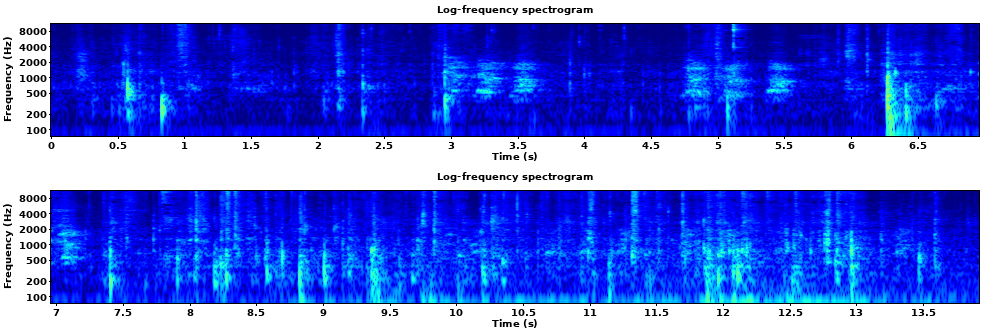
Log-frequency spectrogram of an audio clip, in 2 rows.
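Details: Five 28-day-old feral puppy siblings stripping raw meat down to the bone; short whimpers and yelps break through steady wet chewing, crunching clicks and a low background hum.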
